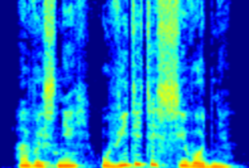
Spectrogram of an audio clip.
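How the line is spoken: Uncertain, smiling. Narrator (Russian): неуверенно улыбнулась Энн

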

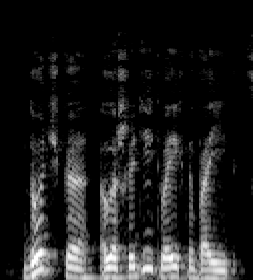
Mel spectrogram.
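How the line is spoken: Plain. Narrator (Russian): сказала хозяйка

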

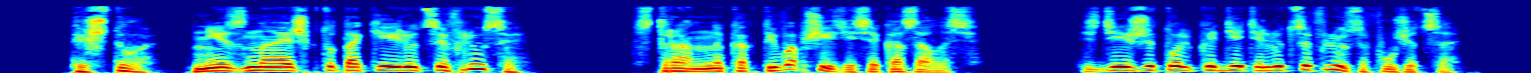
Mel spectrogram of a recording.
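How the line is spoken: Girl's surprised whisper. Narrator (Russian): Удивленно прошептала кто-то из девушек

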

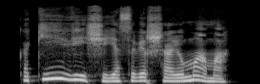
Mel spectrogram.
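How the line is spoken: Through gritted teeth. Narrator (Russian): сквозь зубы спросила я

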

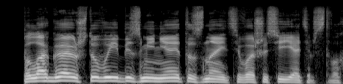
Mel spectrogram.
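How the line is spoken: Snort. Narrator (Russian): хмыкнул

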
